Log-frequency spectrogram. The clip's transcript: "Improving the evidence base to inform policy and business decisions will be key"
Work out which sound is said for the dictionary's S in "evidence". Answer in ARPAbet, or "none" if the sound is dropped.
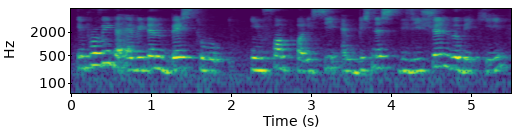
none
